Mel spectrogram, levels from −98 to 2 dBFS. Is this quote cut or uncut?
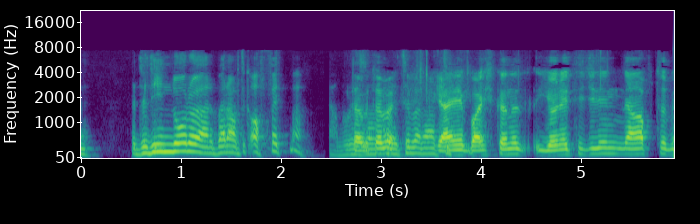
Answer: uncut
